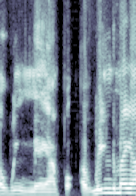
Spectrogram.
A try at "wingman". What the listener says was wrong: You keep sounding like you're saying a ween man.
